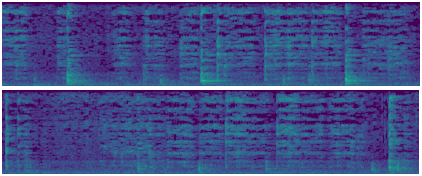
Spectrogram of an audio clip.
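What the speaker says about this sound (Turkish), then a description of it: "Şöyle güzelce nanemizi kavuralım." Mint and red pepper sautéed in a pan for Kastamonu Ecevit soup, with a soft sizzle under repeated scraping stirs and light metallic clinks of a utensil against the pan.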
